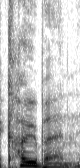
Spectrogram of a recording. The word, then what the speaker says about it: Cockburn: Olivia Coburn. Isn't that how you pronounce Cockburn? – I'm fairly sure it's Cockburn.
